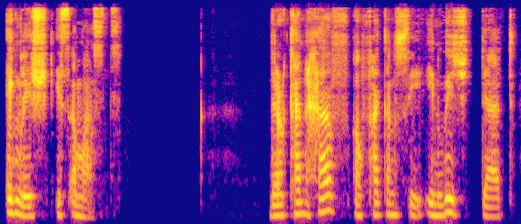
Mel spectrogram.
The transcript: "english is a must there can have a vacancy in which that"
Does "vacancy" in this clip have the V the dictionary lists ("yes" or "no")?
no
